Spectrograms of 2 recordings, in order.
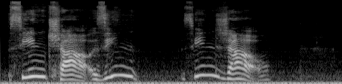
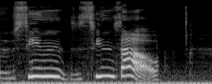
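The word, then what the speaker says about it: Xin chào: again in my head, I realized what I was hearing was Xin Zhao, which is hello in Vietnamese. It's Xin Chao. I listened to it a few times. I'm probably not saying it right, but when I was listening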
